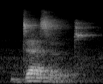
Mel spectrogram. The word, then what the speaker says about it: desert: A w drugim przypadku mamy do czynienia z rzeczownikiem i będziemy akcentować pierwszą sylabę, desert.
